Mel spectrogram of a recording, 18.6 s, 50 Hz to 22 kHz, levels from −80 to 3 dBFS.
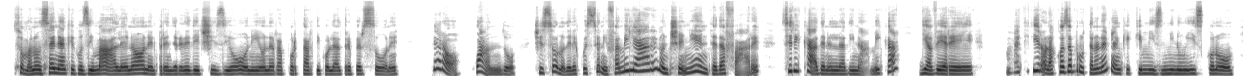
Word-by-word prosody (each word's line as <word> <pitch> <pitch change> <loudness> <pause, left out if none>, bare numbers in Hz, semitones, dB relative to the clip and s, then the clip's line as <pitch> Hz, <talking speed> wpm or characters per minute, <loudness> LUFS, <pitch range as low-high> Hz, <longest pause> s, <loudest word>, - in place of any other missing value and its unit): somma 200 -10 -1
non 200 0 +4
sei 235 +2 +3
neanche 210 -2 +2
così 190 -1 +2
male 180 -2 +2
no, 205 +2 +2
nel 180 -3 0
prendere 180 0 -1
le 185 0 +2
decisioni 180 -1 0
o 175 - +2
nel 185 0 +1
rapportarti 185 0 -4
con 175 -1 -1
le 175 - 0
altre 180 +1 -3
persone. 175 -2 -3 0.5
Però, 415 - -2 0.2
quando 90 - -2 0.2
ci 240 - -4
sono 285 +5 0
delle 175 +3 -1
questioni 210 -5 -2
familiari, 335 - +1
non 235 - +3
c'è 225 +3 0
niente 245 -7 0
da 200 +2 +1
fare, 210 - -6 0.3
si 320 - 0
ricade 290 - +1
nel 180 -1 +1
dinamica, 185 - -2 0.4
di 210 +2 +1
avere 185 -1 +3 0.5
ma 260 +3 -8
ti 320 - -24
dirò, 345 -9 +3
la 195 0 +1
cosa 280 +2 +3
brutta 270 -8 -2
non 225 +4 +1
è 340 - +2
neanche 205 -5 -2
che 200 - 0
mi 200 -1 0
sminuiscono 195 -1 +1
195 Hz, 155 wpm, -20 LUFS, 180-225 Hz, 0.5 s, non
